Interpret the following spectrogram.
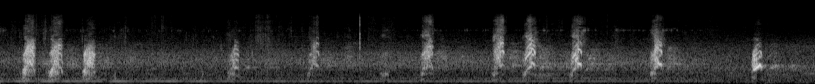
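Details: Female Icelandic Sheepdog guarding harvested wheat fields next to the dogs' play area, barking to protect them from birds; sharp, high barks in quick bursts, about eleven over eight seconds, some paired, with a faint steady hum beneath.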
